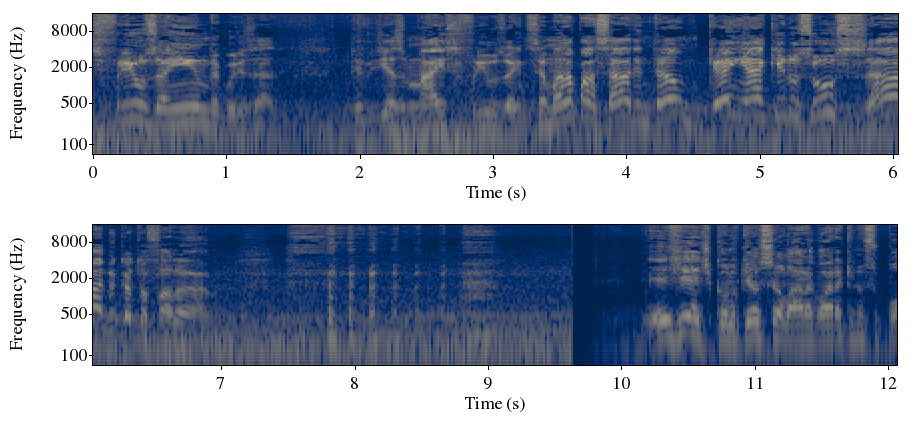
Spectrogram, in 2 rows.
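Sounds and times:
engine and road noise in truck cab: 0.0s - 12.0s.

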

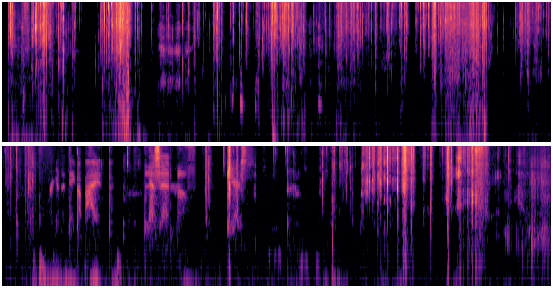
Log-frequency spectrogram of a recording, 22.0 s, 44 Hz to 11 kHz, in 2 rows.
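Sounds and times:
food wrapper crinkling and tearing: 0.1s - 11.6s, 17.3s - 21.9s.

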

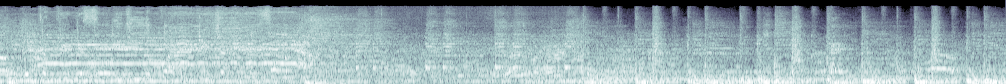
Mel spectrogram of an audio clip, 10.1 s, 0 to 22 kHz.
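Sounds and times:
bass beat: 0.0s - 10.0s
dance music: 0.0s - 10.0s.

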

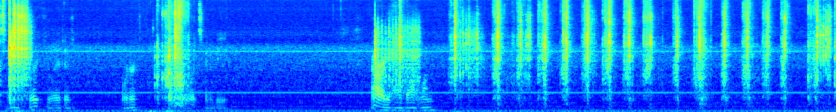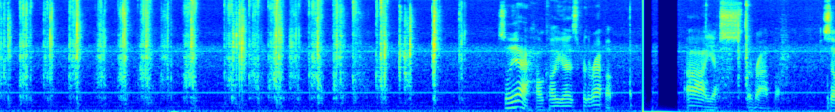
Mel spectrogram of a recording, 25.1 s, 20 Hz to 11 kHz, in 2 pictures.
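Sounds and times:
coins tapping on wooden table: 0.0s - 0.5s, 5.6s - 8.2s, 12.1s - 13.3s.

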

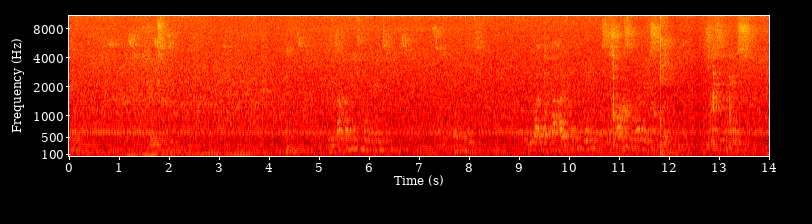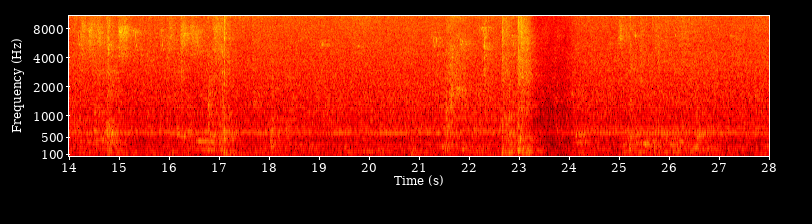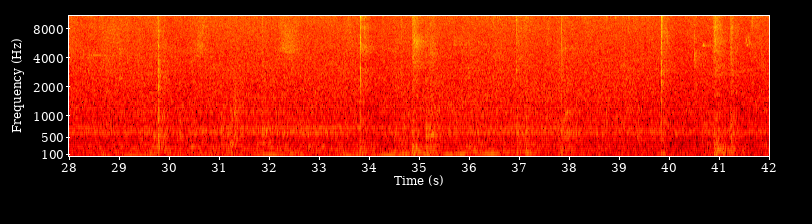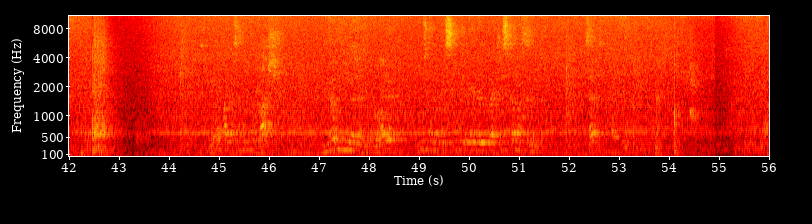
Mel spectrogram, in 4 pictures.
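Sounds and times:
steady hum: 0.0s - 56.0s.

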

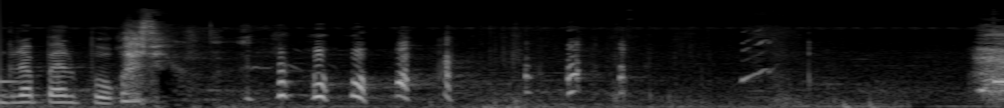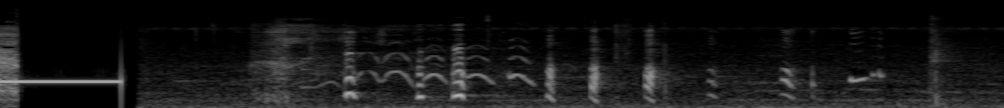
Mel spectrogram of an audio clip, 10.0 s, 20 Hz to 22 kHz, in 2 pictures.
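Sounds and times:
pure tone bleep: 5.0s - 5.7s.

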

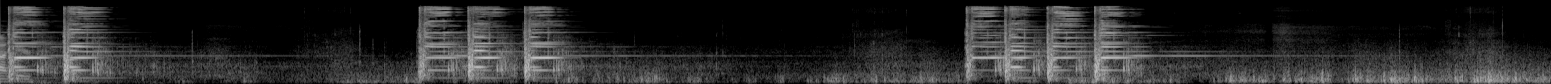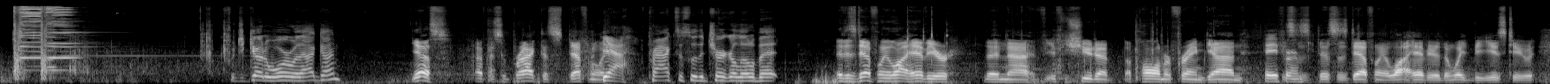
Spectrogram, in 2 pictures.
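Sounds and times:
metallic ringing of steel target: 0.0s - 2.7s, 4.2s - 7.1s, 9.6s - 12.7s, 15.6s - 17.5s.

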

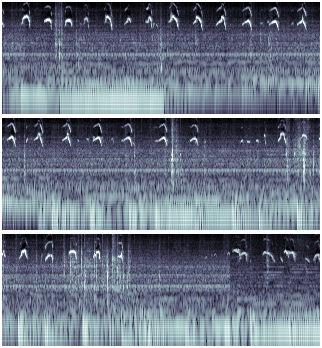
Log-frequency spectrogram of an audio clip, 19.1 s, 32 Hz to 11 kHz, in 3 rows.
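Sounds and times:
chicks peeping: 0.0s - 19.0s.

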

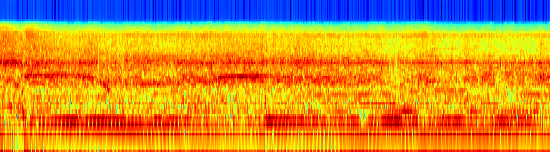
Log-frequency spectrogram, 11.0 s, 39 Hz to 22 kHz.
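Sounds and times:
live hardcore punk band: 0.0s - 11.0s.

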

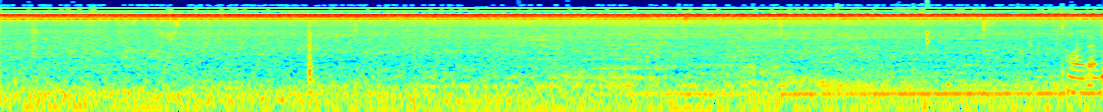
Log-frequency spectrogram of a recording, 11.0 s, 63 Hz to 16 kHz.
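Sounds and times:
insects chirping: 0.0s - 11.0s
low steady hum: 0.0s - 11.0s.

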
